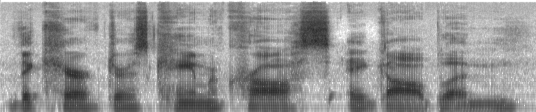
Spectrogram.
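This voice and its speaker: Male guest, mid-pitch, rambling anecdote, dry close sound. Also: expressive, measured pace, a little mellow, no echo. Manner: rambling, hesitant with fillers. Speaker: guest, dungeon master. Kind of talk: casual podcast storytelling.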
